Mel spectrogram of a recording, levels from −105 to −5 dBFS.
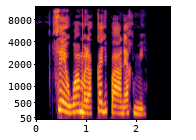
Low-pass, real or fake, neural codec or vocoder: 10.8 kHz; fake; vocoder, 44.1 kHz, 128 mel bands every 256 samples, BigVGAN v2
